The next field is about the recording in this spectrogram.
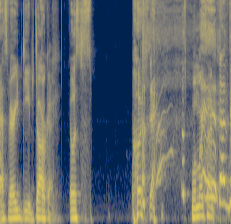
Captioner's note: Manny laughs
